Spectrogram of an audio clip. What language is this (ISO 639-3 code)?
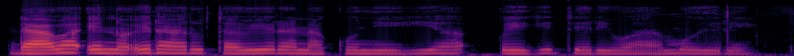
kik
